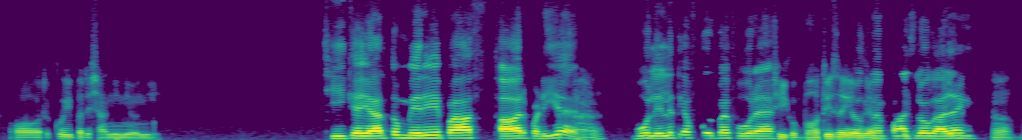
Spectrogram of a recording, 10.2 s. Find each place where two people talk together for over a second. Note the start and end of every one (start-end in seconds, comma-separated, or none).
none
